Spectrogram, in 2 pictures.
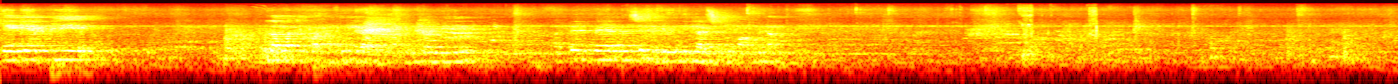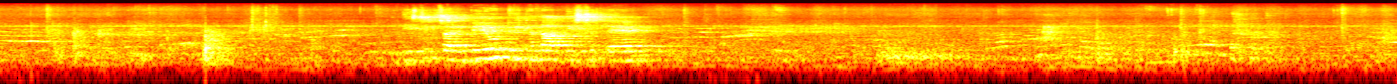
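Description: A man speaks into a microphone over a loudspeaker in a large echoing hall.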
